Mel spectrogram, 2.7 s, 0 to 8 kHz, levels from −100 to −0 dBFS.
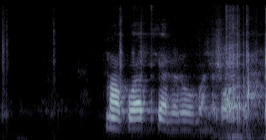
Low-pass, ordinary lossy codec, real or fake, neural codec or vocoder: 7.2 kHz; none; fake; codec, 24 kHz, 3.1 kbps, DualCodec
